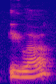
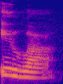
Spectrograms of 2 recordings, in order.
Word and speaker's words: Islay: is located on the Isle of Islay ela I think it's ela it's the way you pronounce it and where you can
